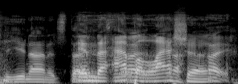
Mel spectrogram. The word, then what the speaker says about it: Appalachia: football game I said sir that's Appalachia it's it's commonly mispronounced you're not alone okay does that run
